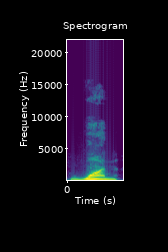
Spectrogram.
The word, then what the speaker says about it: one: minutes a day finishing one short activity the word one starts with the w sound okay some students pronounce it like on but that's not correct it's one one short activity and the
